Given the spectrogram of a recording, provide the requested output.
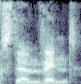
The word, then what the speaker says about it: Sturmwind: pink bullets Neo xyx sturmwind or sterm vind as Scott was quite apt to pronounce it and last but not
